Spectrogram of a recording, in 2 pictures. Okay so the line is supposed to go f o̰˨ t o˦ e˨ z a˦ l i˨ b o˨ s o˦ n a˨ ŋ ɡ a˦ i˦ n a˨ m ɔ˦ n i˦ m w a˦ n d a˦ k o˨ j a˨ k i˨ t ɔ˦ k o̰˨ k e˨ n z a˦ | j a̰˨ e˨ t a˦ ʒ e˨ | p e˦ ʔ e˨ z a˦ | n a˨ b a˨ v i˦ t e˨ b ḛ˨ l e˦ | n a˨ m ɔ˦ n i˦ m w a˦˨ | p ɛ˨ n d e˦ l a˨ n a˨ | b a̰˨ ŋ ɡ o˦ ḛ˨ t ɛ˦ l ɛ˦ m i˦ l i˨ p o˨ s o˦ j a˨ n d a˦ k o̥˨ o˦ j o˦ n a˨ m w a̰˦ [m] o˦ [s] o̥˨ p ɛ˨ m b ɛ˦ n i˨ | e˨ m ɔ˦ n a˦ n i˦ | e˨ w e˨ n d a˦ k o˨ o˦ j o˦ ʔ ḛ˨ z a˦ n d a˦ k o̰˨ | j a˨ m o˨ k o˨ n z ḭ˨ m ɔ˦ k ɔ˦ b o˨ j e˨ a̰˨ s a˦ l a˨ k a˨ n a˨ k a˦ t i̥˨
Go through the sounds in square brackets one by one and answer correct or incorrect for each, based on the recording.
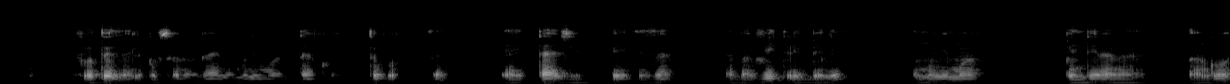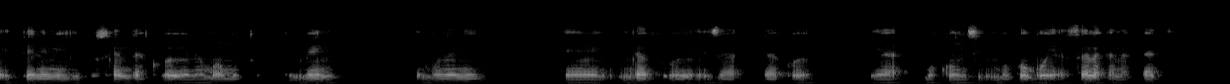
correct, incorrect

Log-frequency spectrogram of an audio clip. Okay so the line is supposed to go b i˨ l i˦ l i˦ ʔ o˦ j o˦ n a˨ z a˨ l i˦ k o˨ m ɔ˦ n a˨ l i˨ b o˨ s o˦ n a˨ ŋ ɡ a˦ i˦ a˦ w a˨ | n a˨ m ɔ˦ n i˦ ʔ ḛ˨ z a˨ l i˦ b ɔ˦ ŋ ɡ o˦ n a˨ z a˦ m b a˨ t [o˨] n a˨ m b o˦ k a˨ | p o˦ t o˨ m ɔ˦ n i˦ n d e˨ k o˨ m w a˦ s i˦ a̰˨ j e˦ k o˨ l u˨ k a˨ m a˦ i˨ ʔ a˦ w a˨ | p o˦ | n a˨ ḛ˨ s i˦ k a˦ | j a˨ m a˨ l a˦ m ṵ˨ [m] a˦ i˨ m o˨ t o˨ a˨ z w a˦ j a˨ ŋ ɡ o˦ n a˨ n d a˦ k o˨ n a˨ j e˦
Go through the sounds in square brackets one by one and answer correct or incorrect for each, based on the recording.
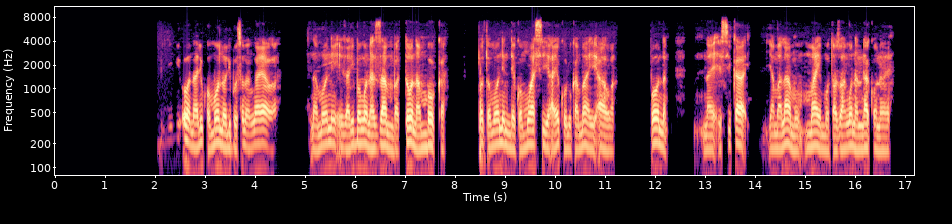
incorrect, correct

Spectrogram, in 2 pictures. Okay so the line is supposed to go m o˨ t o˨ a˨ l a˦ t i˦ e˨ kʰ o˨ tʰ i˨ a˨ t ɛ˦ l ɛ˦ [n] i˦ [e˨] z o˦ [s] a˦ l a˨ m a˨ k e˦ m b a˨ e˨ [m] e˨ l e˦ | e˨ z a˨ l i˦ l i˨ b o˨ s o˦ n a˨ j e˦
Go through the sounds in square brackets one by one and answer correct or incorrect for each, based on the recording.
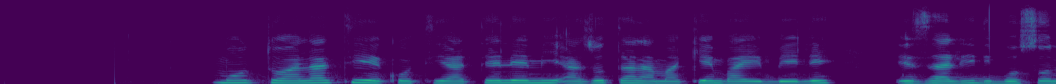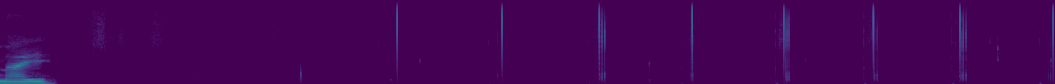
incorrect, incorrect, incorrect, incorrect

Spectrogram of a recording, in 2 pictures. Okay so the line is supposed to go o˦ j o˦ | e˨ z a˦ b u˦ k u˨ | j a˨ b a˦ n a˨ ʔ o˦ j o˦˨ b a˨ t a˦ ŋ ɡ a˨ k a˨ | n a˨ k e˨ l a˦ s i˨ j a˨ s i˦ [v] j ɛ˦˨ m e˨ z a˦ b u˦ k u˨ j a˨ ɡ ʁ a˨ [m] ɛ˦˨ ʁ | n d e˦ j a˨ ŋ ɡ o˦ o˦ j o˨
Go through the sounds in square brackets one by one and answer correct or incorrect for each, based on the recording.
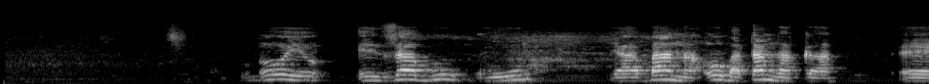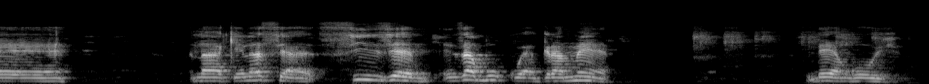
incorrect, correct

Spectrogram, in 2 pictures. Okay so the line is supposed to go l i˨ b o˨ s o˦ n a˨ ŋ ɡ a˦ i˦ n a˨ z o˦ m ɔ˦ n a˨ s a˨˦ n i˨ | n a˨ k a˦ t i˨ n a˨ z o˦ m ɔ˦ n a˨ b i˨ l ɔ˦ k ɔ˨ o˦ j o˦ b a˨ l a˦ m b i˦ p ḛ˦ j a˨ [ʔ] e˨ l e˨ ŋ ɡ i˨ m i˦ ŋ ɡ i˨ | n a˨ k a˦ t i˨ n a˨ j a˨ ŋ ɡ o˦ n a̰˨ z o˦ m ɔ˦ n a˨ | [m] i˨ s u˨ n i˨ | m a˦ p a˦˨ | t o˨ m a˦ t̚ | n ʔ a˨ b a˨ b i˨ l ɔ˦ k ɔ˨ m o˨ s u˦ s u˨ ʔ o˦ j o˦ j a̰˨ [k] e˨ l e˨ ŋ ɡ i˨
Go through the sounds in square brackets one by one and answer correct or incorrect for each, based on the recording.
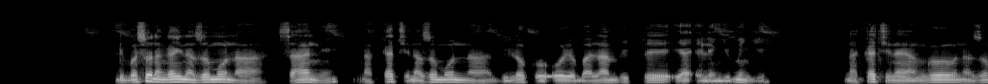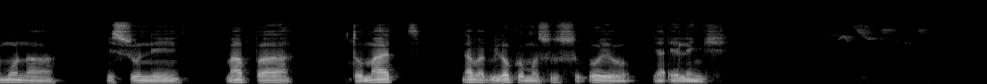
correct, correct, incorrect

